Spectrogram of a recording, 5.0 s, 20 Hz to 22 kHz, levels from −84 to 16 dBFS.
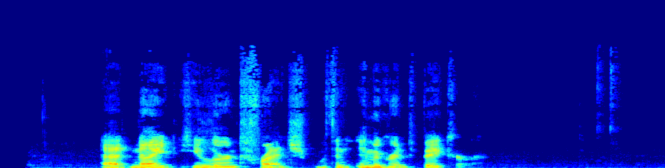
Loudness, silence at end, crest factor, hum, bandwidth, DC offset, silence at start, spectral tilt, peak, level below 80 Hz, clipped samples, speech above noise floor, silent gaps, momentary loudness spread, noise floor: -21 LUFS; 1.5 s; 22 dB; none; 15.5 kHz; under 0.1%; 0.75 s; -6 dB/octave; -2 dBFS; -58 dBFS; under 0.1%; 45 dB; none; 13 LU; -67 dBFS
